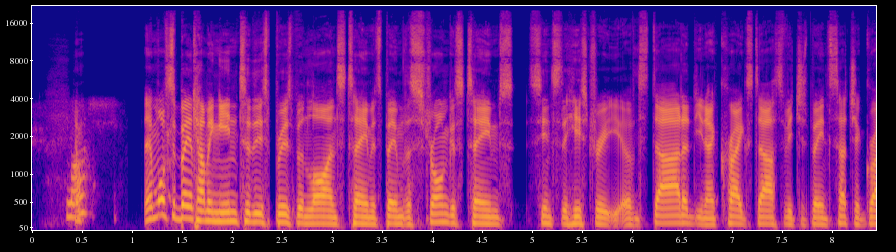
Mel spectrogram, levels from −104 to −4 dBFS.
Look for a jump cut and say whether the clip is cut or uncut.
cut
